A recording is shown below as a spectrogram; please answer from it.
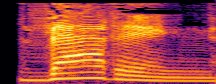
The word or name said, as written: vatting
